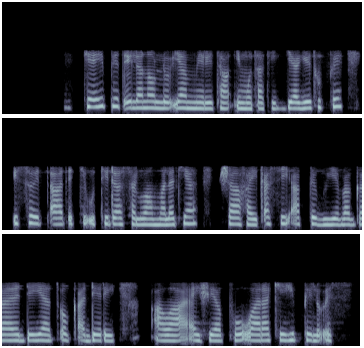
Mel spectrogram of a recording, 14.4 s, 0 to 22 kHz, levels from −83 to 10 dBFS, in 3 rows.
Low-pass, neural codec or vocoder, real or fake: 3.6 kHz; none; real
